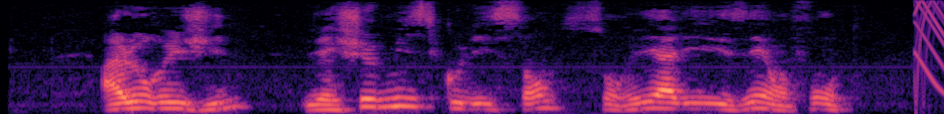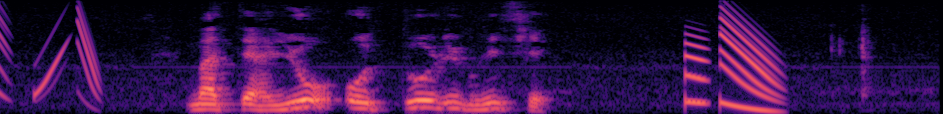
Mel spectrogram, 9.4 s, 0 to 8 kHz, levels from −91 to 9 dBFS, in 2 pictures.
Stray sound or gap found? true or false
true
